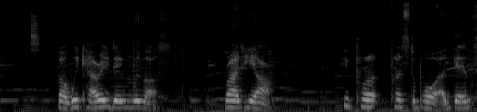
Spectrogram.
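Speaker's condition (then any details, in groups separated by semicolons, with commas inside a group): Cerebral palsy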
